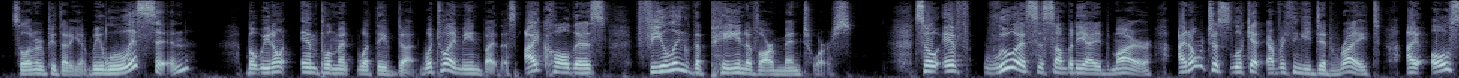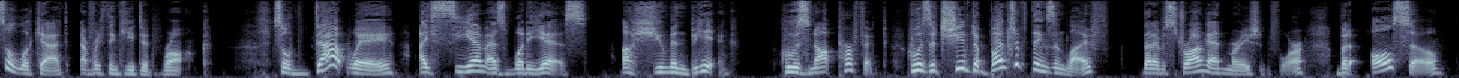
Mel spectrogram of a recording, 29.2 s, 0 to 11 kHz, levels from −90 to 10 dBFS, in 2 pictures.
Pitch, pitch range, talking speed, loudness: 150 Hz, 130-180 Hz, 185 wpm, -17 LUFS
